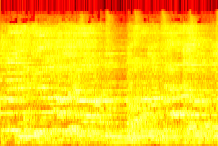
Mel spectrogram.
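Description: Live folk band music: women singing into microphones over piano accordion accompaniment, loud and continuous.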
